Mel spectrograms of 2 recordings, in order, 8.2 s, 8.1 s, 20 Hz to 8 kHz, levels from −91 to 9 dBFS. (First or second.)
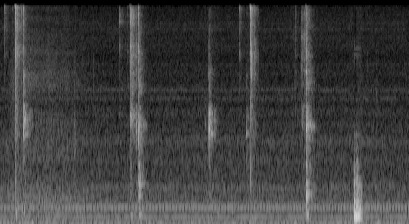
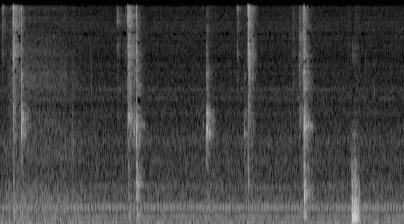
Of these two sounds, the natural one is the first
